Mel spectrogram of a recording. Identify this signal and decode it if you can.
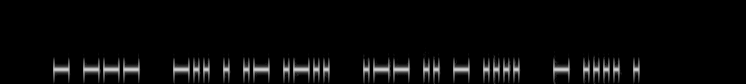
Morse code, heard as a keyed tone, about 24 wpm, 700 Hz. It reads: TO DEAL WITH THE
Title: Speed-Racing - Sets of 4 Words 20wpm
